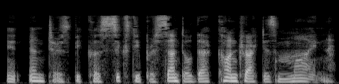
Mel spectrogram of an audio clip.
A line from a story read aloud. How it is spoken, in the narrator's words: Nick growled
